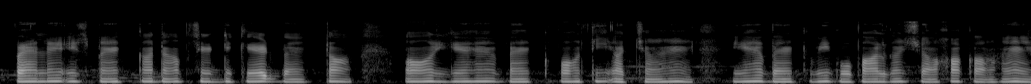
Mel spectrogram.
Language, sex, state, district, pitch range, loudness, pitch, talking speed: Hindi, male, Uttar Pradesh, Jyotiba Phule Nagar, 125-135 Hz, -33 LUFS, 130 Hz, 130 wpm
